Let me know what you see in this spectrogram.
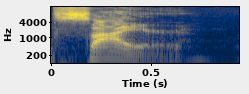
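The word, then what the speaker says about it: Syre: He released a album called Sire, with spelled with a Y. S-Y-R-E.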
